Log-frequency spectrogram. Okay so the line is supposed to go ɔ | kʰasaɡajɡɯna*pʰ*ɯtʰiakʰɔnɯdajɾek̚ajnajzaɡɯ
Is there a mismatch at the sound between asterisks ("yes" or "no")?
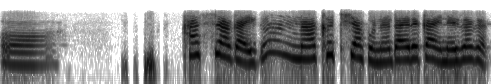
yes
